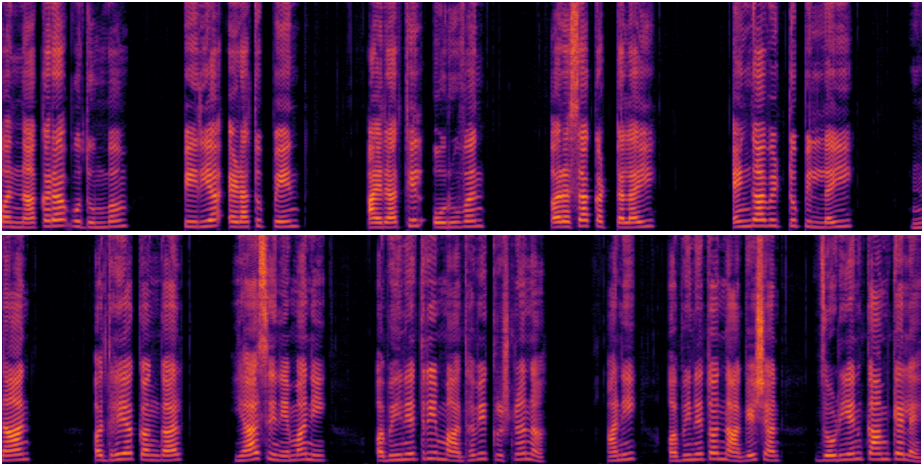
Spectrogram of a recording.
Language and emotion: Goan Konkani, neutral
